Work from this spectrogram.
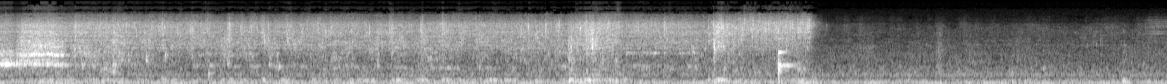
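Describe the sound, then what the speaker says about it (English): A hot pan that has just come off the fire washed under a running tap, with steady loud rushing water and scrubbing for about ten seconds before the flow is cut off, leaving a quiet room tone with faint clinks. "when you're washing a pan that's just been over the fire, you really want to use hot water"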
